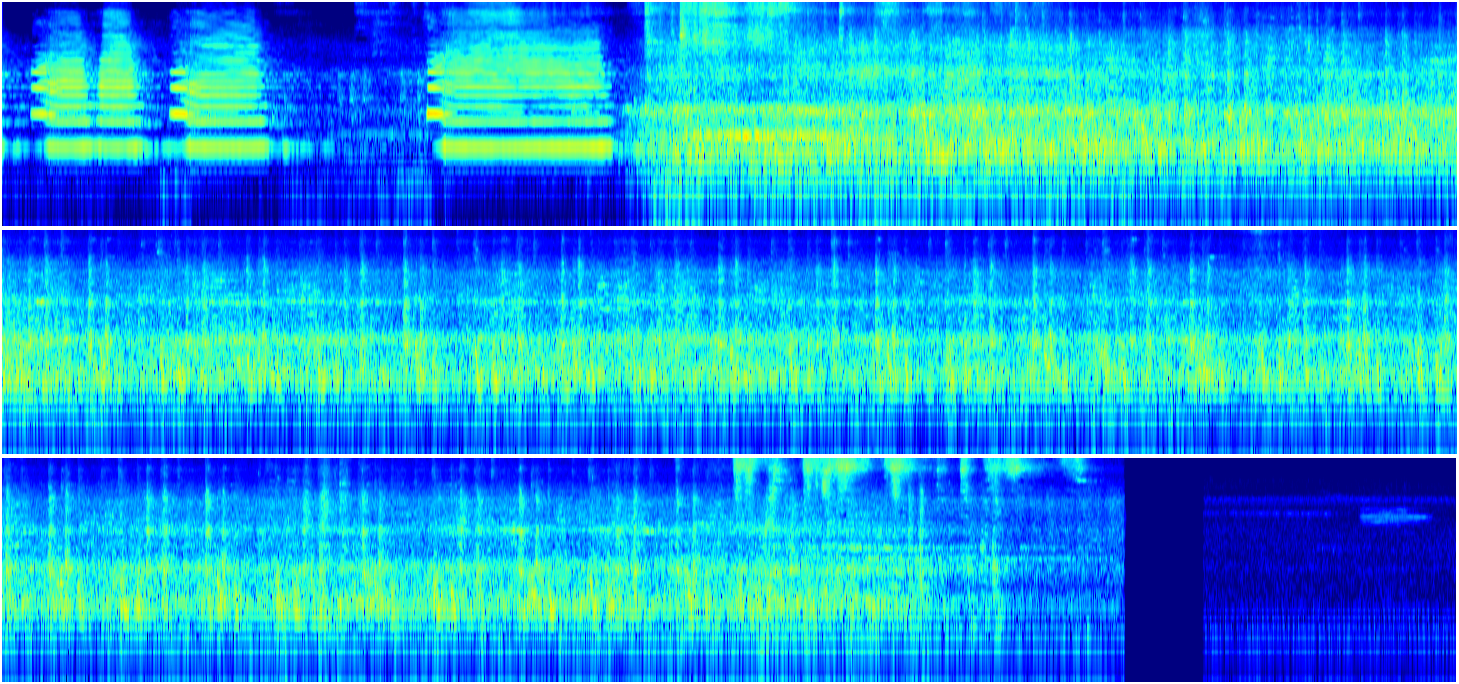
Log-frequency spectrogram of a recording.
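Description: Passenger train locomotive sounding its horn in several short blasts over the first four seconds. Then the train passes close by with a steady loud run of wheel noise and rapid clickety-clack over the rail joints, fading just before the end.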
